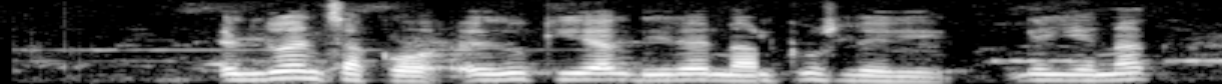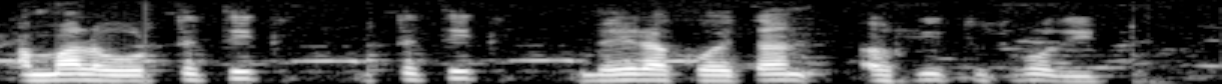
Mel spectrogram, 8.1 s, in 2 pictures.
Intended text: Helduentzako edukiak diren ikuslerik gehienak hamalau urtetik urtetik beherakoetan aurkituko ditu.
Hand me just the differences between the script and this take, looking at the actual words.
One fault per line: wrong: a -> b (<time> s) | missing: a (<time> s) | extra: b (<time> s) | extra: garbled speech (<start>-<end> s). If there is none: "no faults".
no faults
